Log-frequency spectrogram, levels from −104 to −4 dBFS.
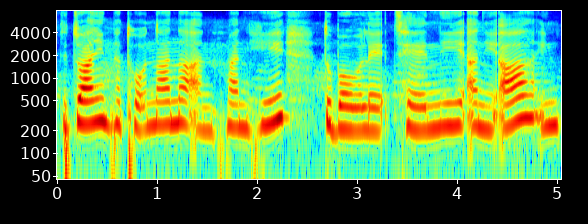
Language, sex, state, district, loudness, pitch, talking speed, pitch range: Mizo, female, Mizoram, Aizawl, -19 LUFS, 235 Hz, 140 wpm, 215-250 Hz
